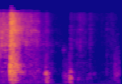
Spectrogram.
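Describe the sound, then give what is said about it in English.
A short, crisp burst of crumpling packaging wrap from a parcel ordered from a glass shop, followed by a couple of quieter crackles as the material settles, with no talking. “So there's wrapping. There's a lot of packaging, which I can appreciate because it's a glass website.”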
